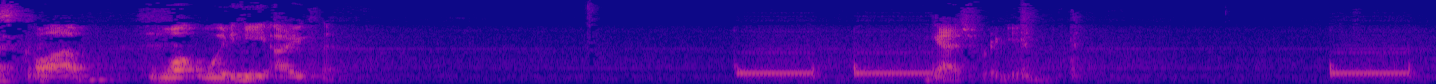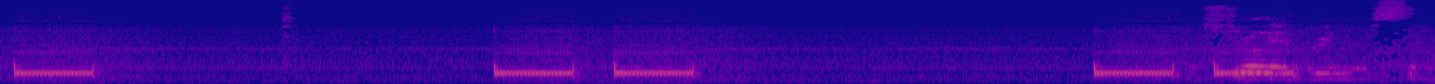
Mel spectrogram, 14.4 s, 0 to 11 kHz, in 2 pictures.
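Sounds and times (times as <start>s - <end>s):
speech: 0.1s - 1.8s, 4.6s - 5.4s
Australian phone ringback tone double burst: 3.7s - 4.6s, 6.7s - 7.7s, 9.7s - 10.7s, 12.7s - 13.4s.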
